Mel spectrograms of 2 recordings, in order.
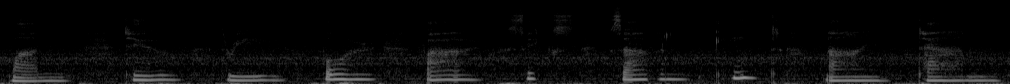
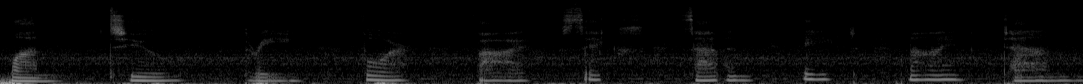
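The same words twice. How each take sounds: The two takes are said the same way.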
